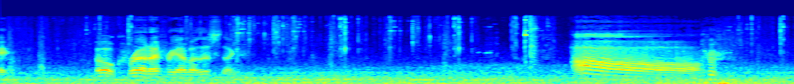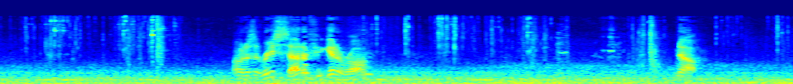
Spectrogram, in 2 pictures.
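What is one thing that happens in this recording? A thin metal pick scrapes and clicks inside a lock.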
